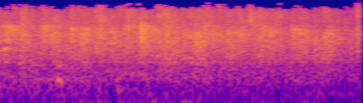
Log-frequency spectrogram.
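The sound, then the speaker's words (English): An audience in Buffalo breaks into steady applause, a dense wash of many hands clapping at an even, moderately loud level for several seconds with no voices, applauding Niagara District Council Member David Rivera for providing the dollar for the building that became the joint headquarters of the Buffalo Police and Fire Departments. “Yeah, you can clap on that.”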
